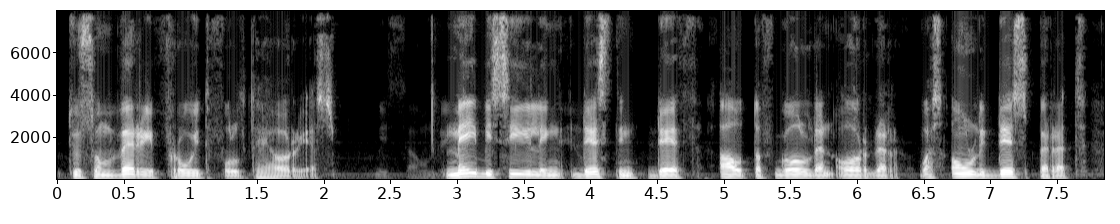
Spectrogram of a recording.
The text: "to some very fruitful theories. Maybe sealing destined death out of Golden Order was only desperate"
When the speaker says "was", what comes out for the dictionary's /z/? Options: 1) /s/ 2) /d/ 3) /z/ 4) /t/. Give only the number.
1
